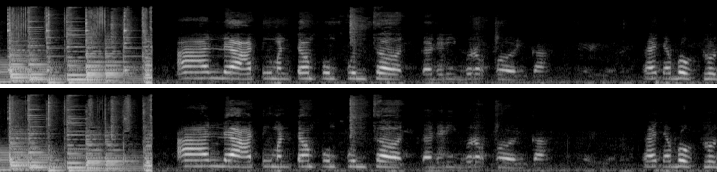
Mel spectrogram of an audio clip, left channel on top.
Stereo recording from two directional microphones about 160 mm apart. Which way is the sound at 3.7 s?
20° left (ahead or behind).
